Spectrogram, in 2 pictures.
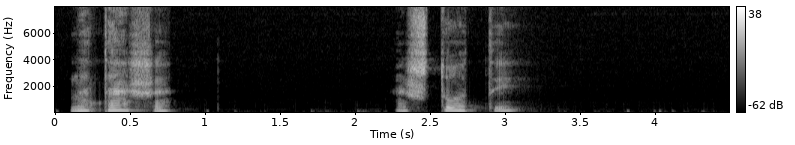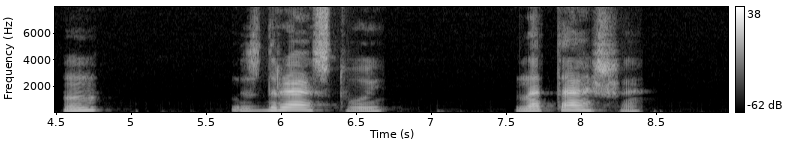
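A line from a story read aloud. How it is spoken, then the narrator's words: Timid, frightened. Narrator (Russian): Робко проговорил, с каким-то испугом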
